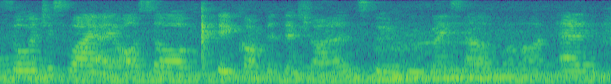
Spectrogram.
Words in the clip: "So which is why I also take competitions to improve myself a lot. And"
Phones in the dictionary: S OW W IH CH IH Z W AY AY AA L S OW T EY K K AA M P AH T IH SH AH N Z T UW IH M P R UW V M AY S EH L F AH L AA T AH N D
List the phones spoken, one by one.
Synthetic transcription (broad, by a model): S OW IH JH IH S W AY AY AA L S OW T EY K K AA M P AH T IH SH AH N S T UW IH M P R UW V M AY S EH L F AH N AA T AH N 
